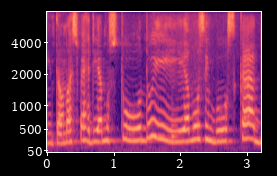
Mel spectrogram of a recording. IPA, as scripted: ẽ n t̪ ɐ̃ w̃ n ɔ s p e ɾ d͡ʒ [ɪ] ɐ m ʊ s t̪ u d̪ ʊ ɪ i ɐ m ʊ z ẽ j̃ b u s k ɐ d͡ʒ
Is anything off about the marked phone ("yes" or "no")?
yes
